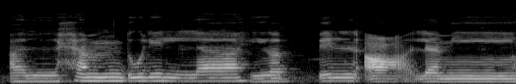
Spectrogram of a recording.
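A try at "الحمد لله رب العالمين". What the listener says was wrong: रा को हेवी करो, रब्बिल इस रा को हम हेवी करेंगे क्योंकि वही पहले वाला है कि रा पर ज़बर है।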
